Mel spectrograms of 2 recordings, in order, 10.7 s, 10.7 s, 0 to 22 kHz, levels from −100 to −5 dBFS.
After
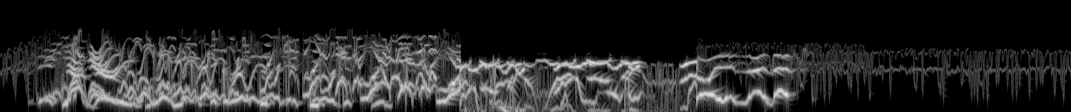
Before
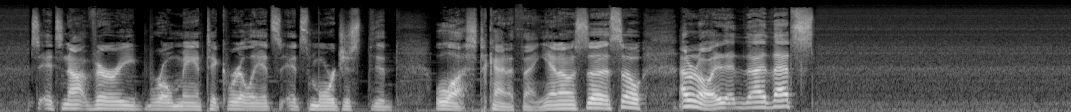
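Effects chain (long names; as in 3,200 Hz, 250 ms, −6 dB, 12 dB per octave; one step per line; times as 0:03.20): three sine waves on the formant tracks
flanger 1.2 Hz, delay 1.5 ms, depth 3.9 ms, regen −82%
delay with pitch and tempo change per echo 140 ms, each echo +4 semitones, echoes 3
0:04.60–0:06.97: voice inversion scrambler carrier 2,700 Hz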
